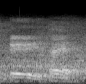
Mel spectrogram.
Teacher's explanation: Les closing diphthongs, vous allez voir que vers la fin, ça ferme.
